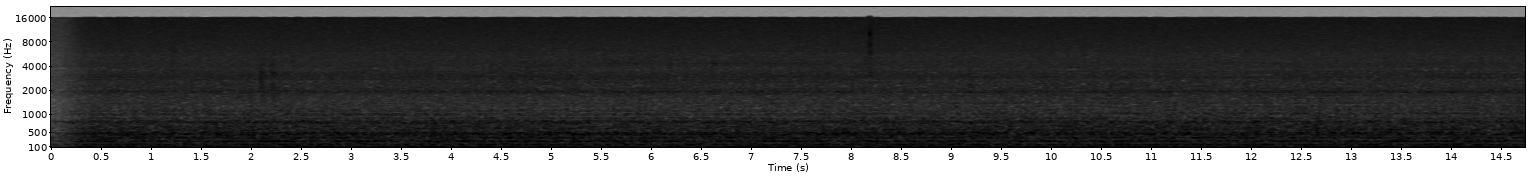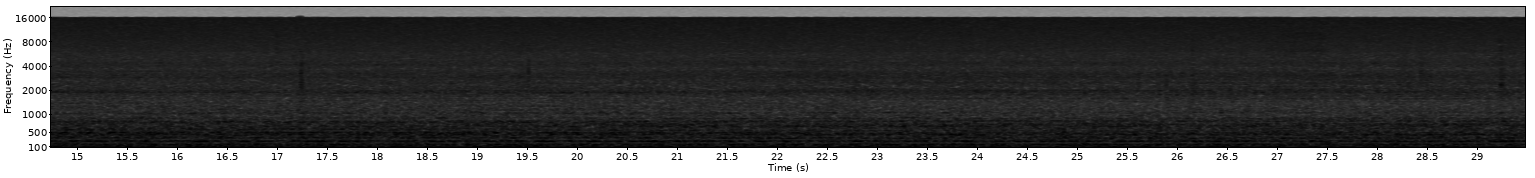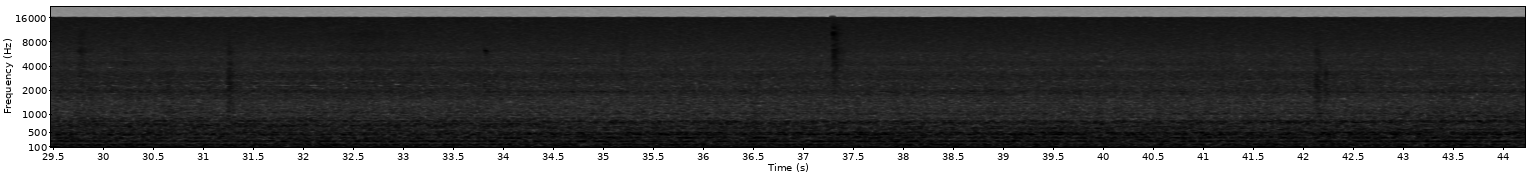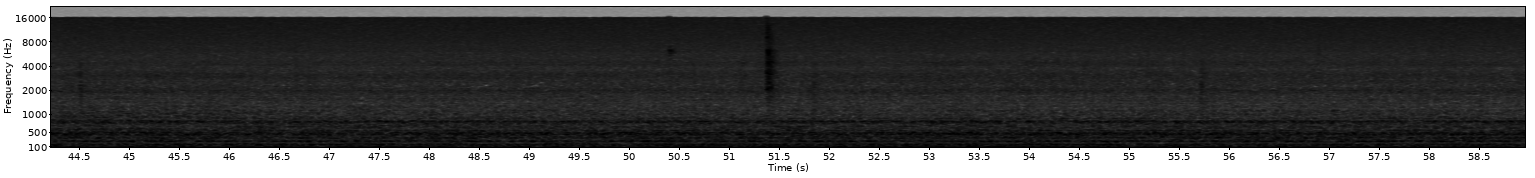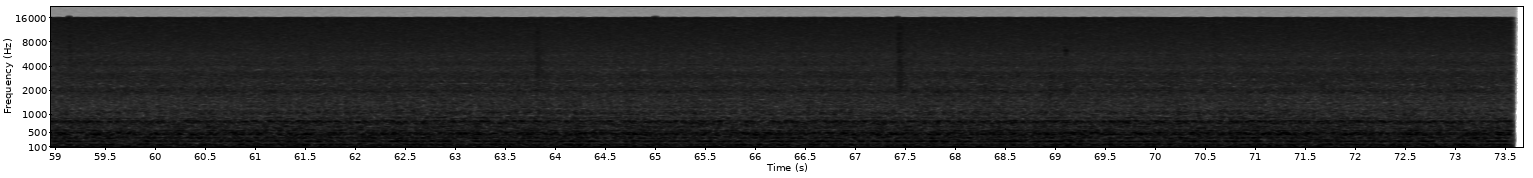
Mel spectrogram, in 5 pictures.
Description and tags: Cruiseship - inside, crew cabin daytime (air condition, low engine sound, occasional sounds from the next cabin). No background music, no distinguishable voices. Recorded with artificial head microphones using a SLR camera.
